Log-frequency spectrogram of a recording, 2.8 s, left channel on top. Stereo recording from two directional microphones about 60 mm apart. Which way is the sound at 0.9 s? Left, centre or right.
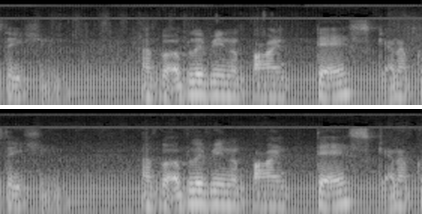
Right.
